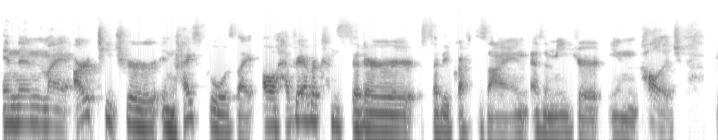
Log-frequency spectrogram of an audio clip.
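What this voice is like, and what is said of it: American accent. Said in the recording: “my American accent ... I have to credit my accent to Desperate Housewives and Gossip Girls ... I have a bitchy accent”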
